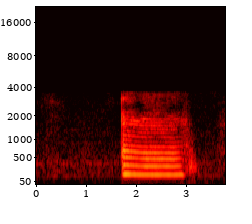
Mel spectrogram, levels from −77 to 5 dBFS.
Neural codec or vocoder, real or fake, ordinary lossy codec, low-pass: codec, 44.1 kHz, 7.8 kbps, Pupu-Codec; fake; none; 3.6 kHz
